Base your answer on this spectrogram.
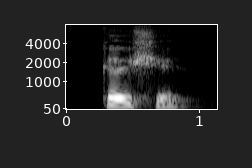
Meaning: diminutive of keus
- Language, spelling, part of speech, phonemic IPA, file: Dutch, keusje, noun, /ˈkøʃə/, Nl-keusje.ogg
